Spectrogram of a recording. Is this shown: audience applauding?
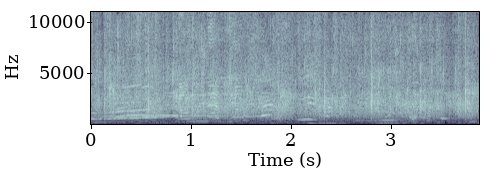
yes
